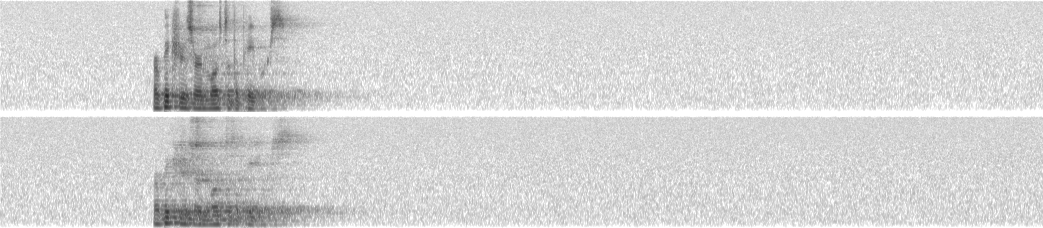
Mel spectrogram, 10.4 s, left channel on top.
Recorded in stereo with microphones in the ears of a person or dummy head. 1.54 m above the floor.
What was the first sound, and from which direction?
A man speaking, 50° left (ahead or behind).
